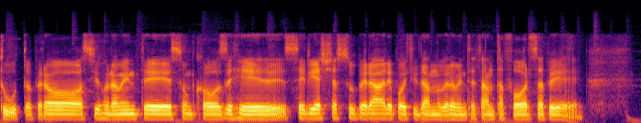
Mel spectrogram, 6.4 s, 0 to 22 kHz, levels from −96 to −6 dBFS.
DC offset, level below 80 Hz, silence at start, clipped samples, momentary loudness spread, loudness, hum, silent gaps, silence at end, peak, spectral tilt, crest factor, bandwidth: under 0.1%; -52 dBFS; 0 s; under 0.1%; 6 LU; -15 LUFS; none; none; 0.6 s; -2 dBFS; -6.5 dB/octave; 14 dB; 8.4 kHz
